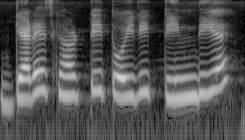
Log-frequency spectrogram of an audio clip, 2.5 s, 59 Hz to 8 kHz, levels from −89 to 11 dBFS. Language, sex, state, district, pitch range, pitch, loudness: Bengali, female, West Bengal, Cooch Behar, 260-315 Hz, 280 Hz, -18 LUFS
